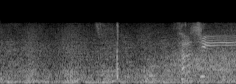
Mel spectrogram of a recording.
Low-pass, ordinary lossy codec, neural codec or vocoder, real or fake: 7.2 kHz; none; none; real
